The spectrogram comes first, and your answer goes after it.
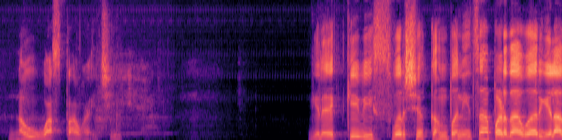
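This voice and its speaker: A man acting a proud, aging veteran stage actor in a theatrical monologue, grandiloquent and deliberate, with dramatic pauses and repeated phrases. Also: medium pitch, creaky, darkish tone, lo-fi sound. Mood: apologetic, dignified. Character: proud, aging veteran Marathi stage tragedian addressing his audience.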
